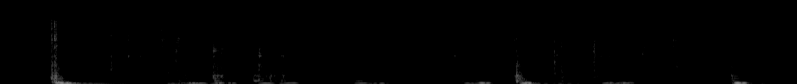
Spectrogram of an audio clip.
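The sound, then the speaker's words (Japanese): Paper is set and wound into a typewriter, held down with the paper bar and positioned, with crisp ratcheting clicks and sharp mechanical snaps in irregular bursts separated by brief pauses, with no talking. “私、てっきり挟むだけなのかと思ってたんですけど、巻き取った紙の方に文字が打たれていくんですね。 で、なるほど、紙をバーで押さえる。”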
